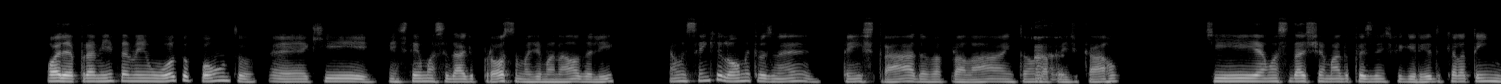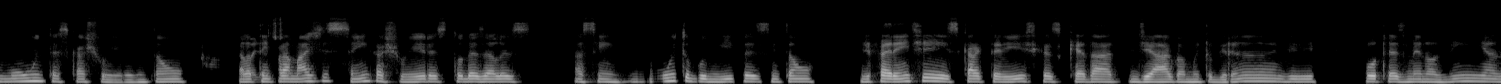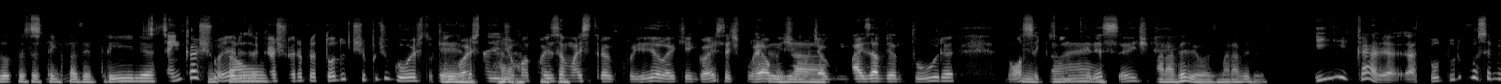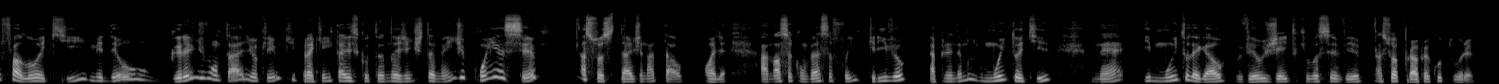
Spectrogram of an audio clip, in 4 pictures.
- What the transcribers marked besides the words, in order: none
- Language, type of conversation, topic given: Portuguese, podcast, O que te dá mais orgulho na sua herança cultural?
